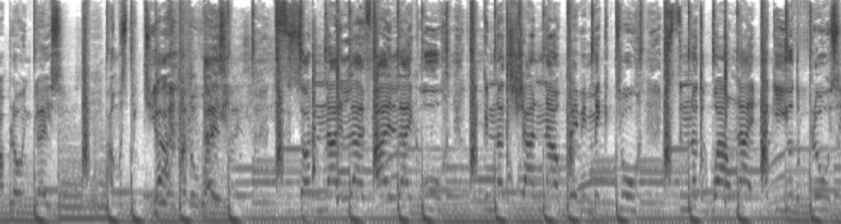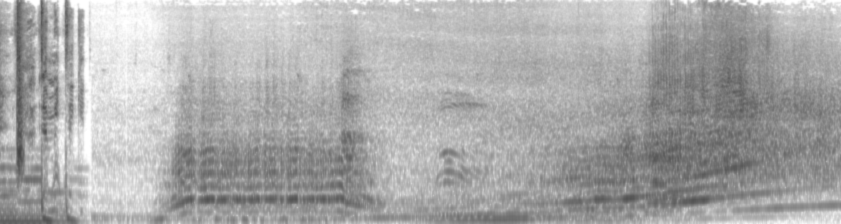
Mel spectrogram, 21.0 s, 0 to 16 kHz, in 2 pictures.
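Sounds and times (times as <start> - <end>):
drag car engines revving: 11.7 - 21.0.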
